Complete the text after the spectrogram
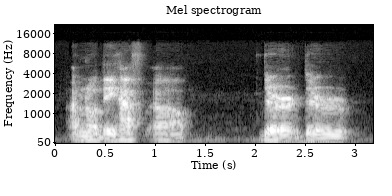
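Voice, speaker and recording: A man speaks at a moderate pace with a Costa Rican accent. Music plays in the background. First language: Spanish. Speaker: video game store owner, podcast co-host. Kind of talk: casual chat. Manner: halting, repeats words.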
